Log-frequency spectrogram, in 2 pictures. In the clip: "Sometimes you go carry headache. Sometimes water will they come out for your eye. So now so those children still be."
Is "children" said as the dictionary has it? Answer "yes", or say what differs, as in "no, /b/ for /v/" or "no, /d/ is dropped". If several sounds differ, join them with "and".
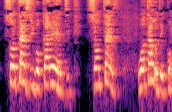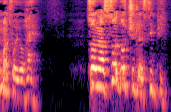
no, /l/ is dropped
